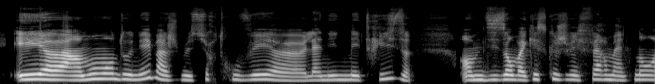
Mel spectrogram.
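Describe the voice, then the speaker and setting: A woman's fairly high voice at a fairly slow pace, dry and close with no echo. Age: 40s. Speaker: content creator. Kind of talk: interview. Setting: at her home. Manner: hesitant, many fillers.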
